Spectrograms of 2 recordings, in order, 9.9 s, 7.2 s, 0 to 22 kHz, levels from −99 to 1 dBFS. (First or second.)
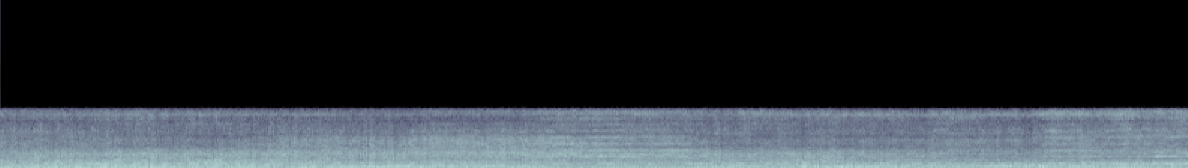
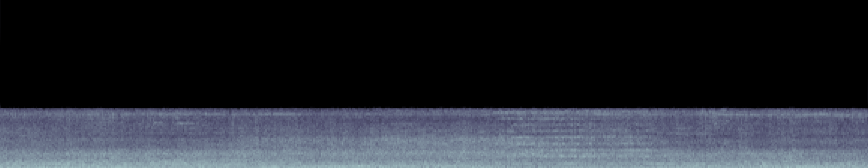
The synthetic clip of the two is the first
